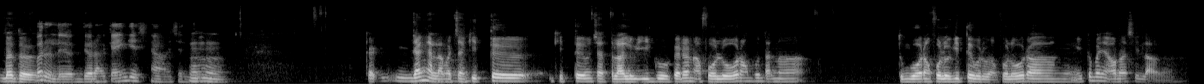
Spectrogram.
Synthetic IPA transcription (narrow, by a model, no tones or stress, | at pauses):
bət̪ʊlbaɾuldioɾakaiŋɡɪsãmat͡ʃam̩ | kad͡ʒaŋanlahmat͡ʃamkit̪əkit̪əmat͡ʃamt̪əlaluiɡokadaŋnaʔfoloːɾaŋpʊnt̪anaʔ | t̪uŋɡuoɾaŋfolok̬it̪əbaɾunaʔfoloːɾaŋit̪ubaɲaʔoɾaŋsila̰ʔla̰h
